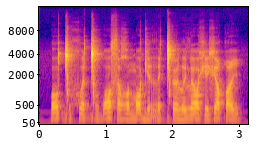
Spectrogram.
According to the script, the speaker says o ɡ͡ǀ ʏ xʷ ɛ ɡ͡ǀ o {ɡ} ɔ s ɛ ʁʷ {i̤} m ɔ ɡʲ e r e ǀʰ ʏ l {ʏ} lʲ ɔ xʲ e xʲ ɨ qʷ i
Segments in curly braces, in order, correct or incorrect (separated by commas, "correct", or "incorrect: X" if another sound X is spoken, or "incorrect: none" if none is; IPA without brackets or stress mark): incorrect: b, incorrect: i, incorrect: ɨ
